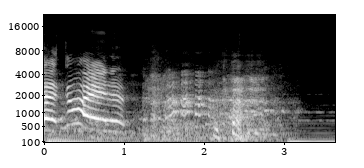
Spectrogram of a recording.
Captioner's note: audience laughing; gentle music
